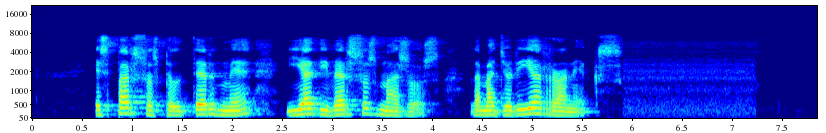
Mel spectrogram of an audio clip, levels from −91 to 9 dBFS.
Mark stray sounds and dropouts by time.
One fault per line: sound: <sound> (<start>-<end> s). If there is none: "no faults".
no faults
